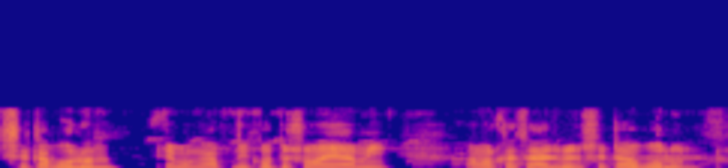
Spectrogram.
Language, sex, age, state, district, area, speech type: Bengali, male, 45-60, West Bengal, Hooghly, urban, spontaneous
